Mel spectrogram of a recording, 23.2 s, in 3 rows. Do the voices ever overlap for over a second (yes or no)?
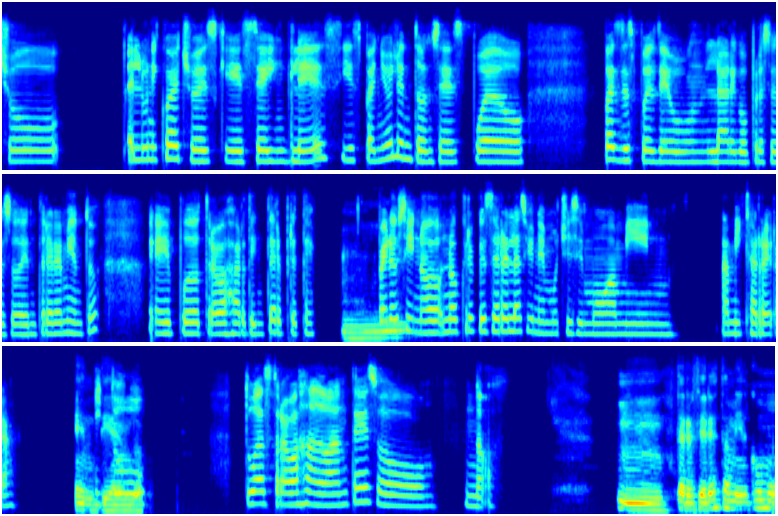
no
